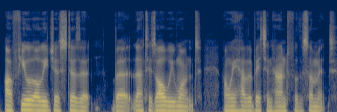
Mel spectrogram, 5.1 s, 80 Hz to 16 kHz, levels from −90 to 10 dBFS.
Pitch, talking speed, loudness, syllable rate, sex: 115 Hz, 260 wpm, -19 LUFS, 5.6 syllables/s, male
